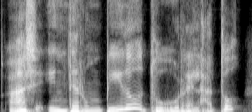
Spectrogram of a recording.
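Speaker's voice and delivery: high, slow, timid question; fearful tone. A narrator's reading. Miss Havisham noticing Pip has stopped, fearful. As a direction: ask it fearfully in a high, drawn-out voice. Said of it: "con el mismo tono de temor".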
